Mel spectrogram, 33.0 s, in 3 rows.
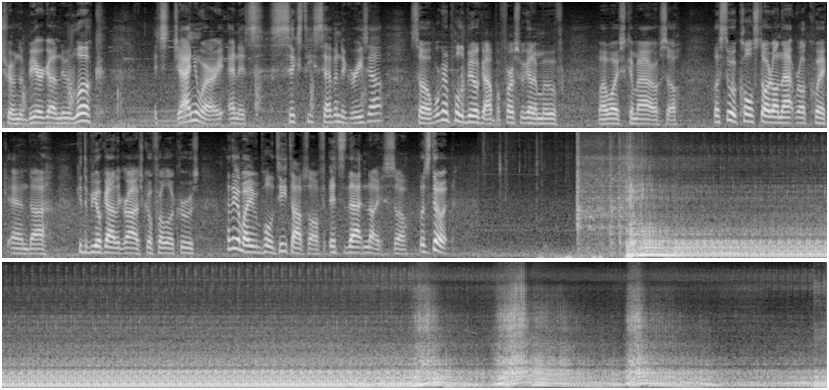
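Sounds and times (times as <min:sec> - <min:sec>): car engine idling and revving: 0:18.8 - 0:33.0.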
